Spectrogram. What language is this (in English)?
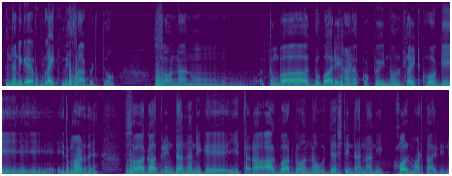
Kannada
